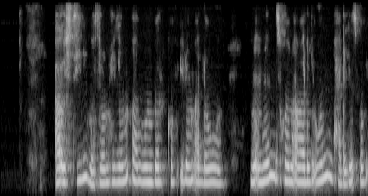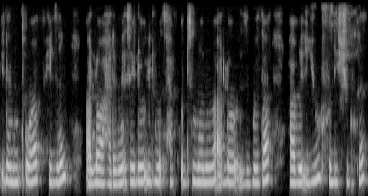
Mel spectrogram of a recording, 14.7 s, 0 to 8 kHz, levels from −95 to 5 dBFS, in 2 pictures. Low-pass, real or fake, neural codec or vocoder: 7.2 kHz; fake; vocoder, 22.05 kHz, 80 mel bands, HiFi-GAN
